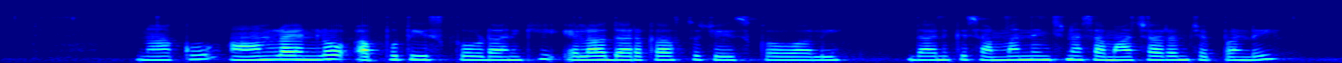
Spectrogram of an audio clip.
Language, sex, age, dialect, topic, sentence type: Telugu, male, 36-40, Telangana, banking, question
